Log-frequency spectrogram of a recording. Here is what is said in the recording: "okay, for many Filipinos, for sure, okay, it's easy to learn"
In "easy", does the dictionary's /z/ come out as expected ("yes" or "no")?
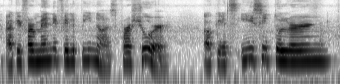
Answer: no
